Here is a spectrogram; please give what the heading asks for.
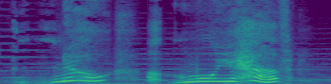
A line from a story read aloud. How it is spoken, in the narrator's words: she stammered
